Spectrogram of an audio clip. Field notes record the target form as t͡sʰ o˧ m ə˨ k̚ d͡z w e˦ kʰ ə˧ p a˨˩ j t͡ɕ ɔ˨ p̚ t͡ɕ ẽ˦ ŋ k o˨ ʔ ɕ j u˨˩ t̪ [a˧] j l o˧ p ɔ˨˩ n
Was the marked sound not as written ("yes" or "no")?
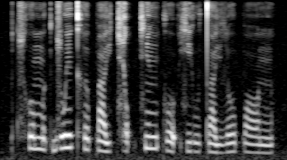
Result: yes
